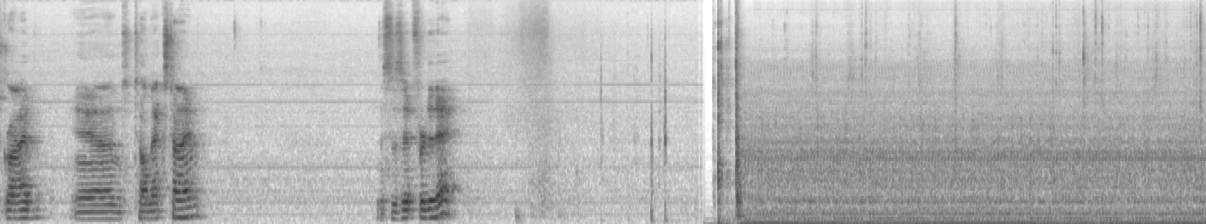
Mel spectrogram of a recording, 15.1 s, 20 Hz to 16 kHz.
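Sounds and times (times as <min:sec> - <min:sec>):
toy bulldozer electric motor humming: 0:08.9 - 0:15.0.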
